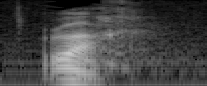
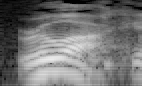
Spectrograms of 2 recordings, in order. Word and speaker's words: Ruach: Does anybody know how to pronounce this Hebrew word? You know. Ruach. Ruach, it means wind, breath, mind, or spirit.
